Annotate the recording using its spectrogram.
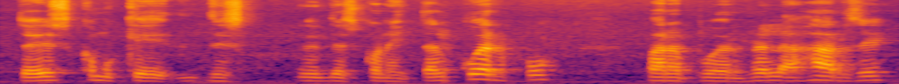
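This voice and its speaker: Husky co-host rambling through an explanation. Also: mid-range voice, moderate pace, darkish tone. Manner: hedging, rambling explanations full of "como que". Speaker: podcast co-host. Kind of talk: casual explaining.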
